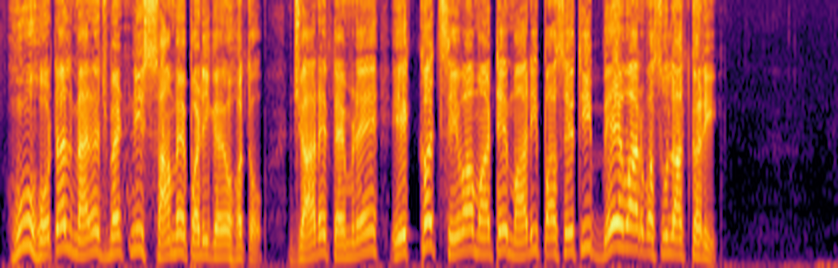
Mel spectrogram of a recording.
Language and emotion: Gujarati, angry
